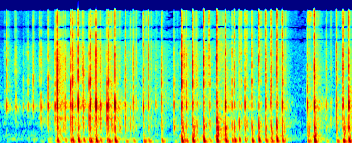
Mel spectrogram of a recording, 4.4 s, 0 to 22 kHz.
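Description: A long, hollow green plastic case, held upright, is tapped quickly with fingertips and nails, producing a rapid run of dry clicks that sounds like typing on a keyboard. The taps carry a faint hollow ring near 1 kHz and stop briefly before a final flurry.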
